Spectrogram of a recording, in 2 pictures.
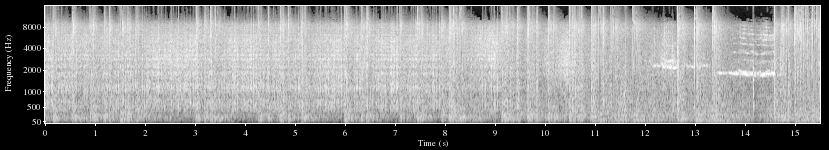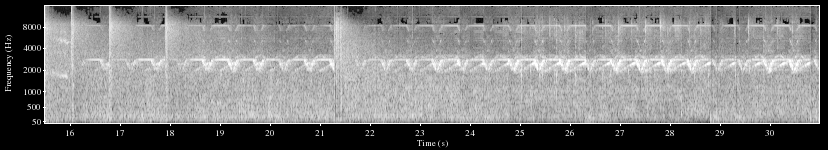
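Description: Fireworks display: aerial shells bursting in rapid, dense bangs and crackle, with a few short whistles just past the middle. From a little past halfway, an electronic alarm joins in, warbling in a repeating rise and fall with a brief break, while the bangs thin out.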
